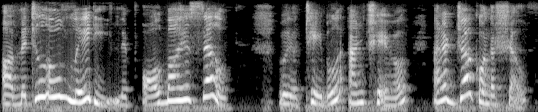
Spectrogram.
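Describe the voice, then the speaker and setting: A young-sounding storyteller reading a children's story aloud in a deliberate, expressive way. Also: high voice, highs cut off.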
